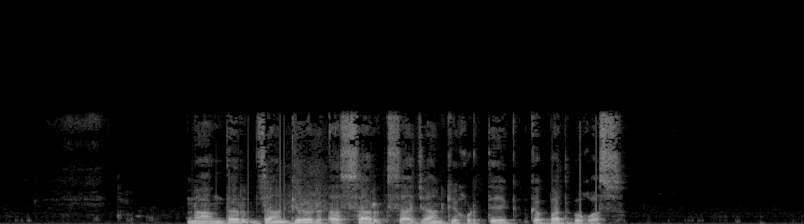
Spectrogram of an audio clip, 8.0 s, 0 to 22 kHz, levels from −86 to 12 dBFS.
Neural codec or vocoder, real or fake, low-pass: none; real; 10.8 kHz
